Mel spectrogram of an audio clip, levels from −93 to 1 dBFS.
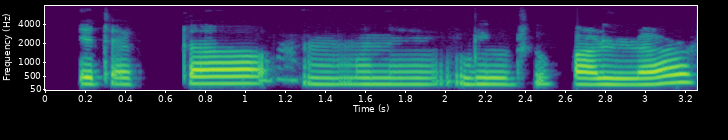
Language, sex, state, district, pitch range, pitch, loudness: Bengali, female, West Bengal, Dakshin Dinajpur, 220-245 Hz, 225 Hz, -17 LUFS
